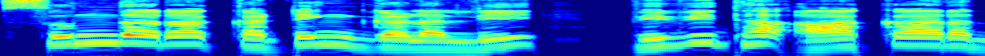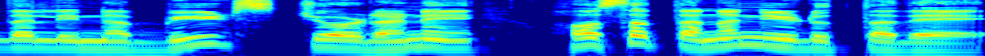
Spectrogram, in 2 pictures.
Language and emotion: Kannada, neutral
